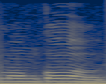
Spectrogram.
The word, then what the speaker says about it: mangka: Terus ada yang tulisan mongko, harusnya kan mangka gitu. Oh ya. Kalau sebenarnya di penulisan itu harusnya mangka tapi cuma dibacanya mongko gitu aja.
